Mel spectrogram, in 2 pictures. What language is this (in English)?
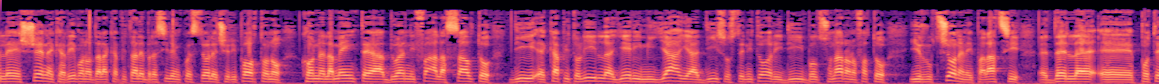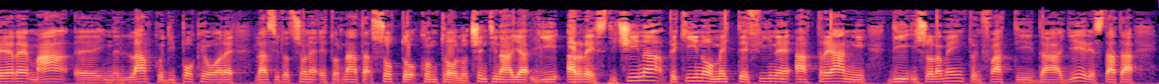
Italian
